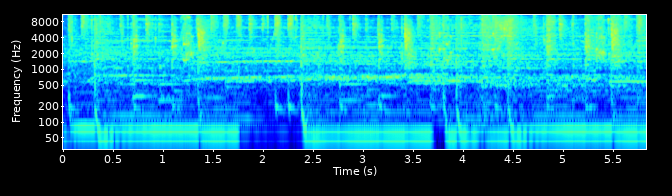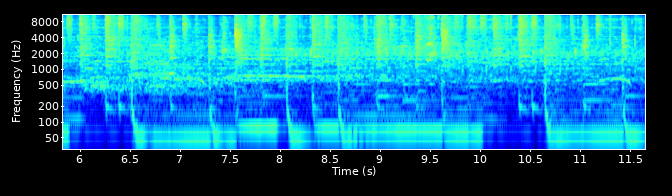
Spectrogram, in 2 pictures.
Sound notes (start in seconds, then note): 0.0 applause; 0.0 ♫ Midtempo guitar music ♫; 3.5 loud cheering in team huddle; 7.9 applause; 7.9 ♫ Midtempo guitar music ♫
